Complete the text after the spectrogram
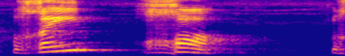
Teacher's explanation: پھر ہے مخرج نمبر 4 غین خا۔ غین خا، یہ دونوں حروف ابتدائے حلق، ابتدا یعنی ابتدا جہاں سے حلق شروع ہوتا ہے وہاں سے یہ دو حروف ادا ہوتے ہیں۔ اور اس حلق کے حصے کا نام ہے ادنائے حلق۔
